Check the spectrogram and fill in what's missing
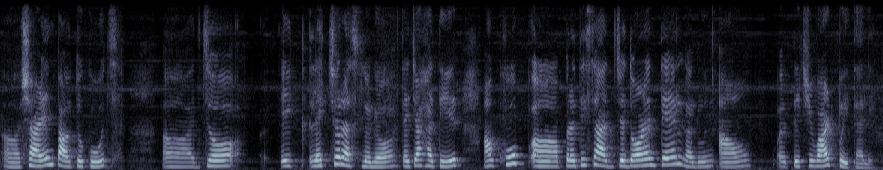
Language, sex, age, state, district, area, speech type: Goan Konkani, female, 18-30, Goa, Pernem, rural, spontaneous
